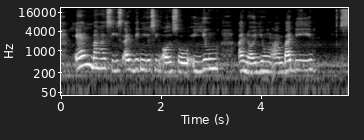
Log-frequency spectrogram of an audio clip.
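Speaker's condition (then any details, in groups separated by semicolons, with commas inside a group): No condition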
